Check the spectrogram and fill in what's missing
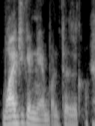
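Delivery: a lightly voiced doubting recruiter, muttered low; skeptical recruiter. Recruiter questioning the priest's airborne physical, low and quick. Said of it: "he looks at me and goes".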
